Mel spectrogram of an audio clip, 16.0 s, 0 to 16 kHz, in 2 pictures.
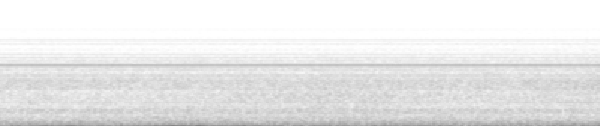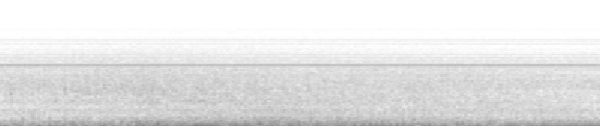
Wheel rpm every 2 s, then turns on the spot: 0, 0, 0, 0, 0, 0, 0, 0.
none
